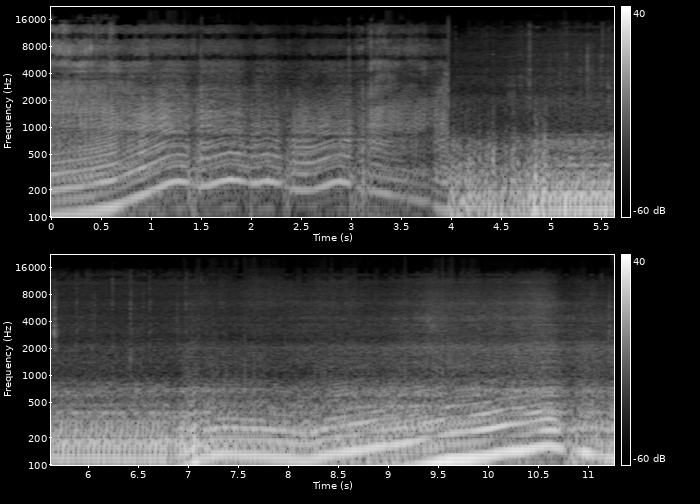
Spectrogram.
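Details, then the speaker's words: Barra inline-six swapped Mustang drift car after replacing the cylinder one injector with a new stock injector set: revs cleanly and pulls smoothly through rising throttle with even firing and no miss; now runs normally. "swapped out that injector and then she ran great it was just perfect"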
